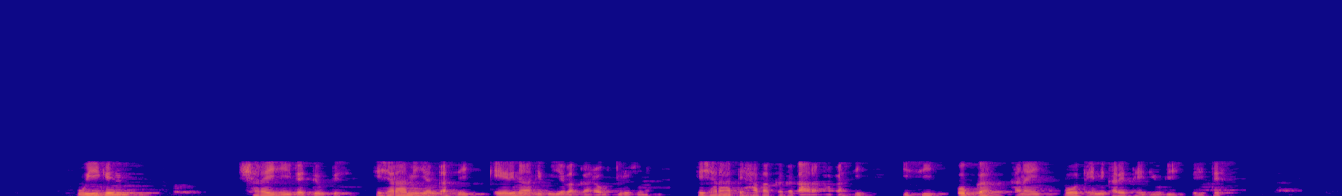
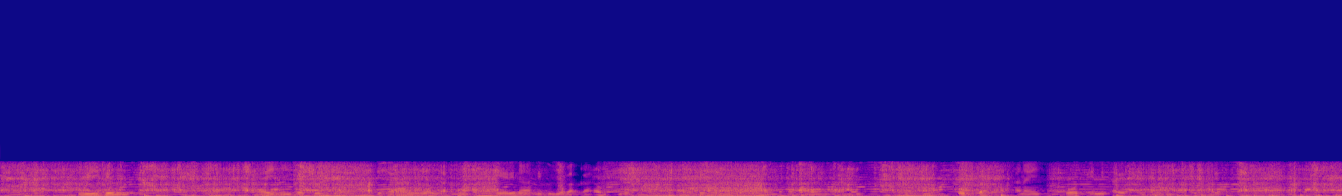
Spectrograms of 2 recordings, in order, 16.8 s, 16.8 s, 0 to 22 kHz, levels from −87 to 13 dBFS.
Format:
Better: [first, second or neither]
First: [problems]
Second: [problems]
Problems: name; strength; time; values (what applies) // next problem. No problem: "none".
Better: first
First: none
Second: background sound (Domestic sounds, home sounds); 4 dB above the speech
